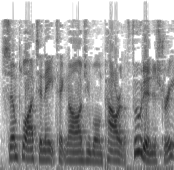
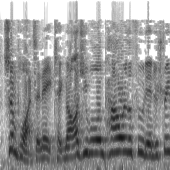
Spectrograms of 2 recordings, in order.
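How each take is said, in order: First: It is read in an ordinary speaking voice. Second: It is read in a put-on announcer voice.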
